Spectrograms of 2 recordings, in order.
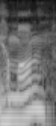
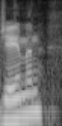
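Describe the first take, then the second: First: The name begins with an H sound. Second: The name begins with a J sound. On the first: "if you're from Spain, you can say Hamon" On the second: "That is how you pronounce my name"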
